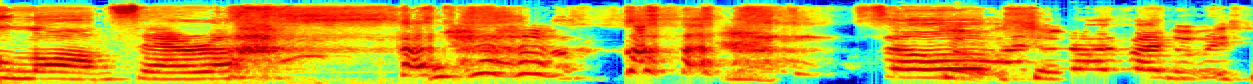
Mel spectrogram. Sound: laughs

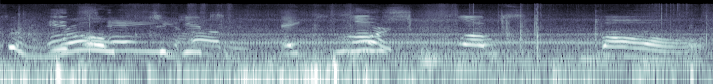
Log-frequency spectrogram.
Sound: children yelling

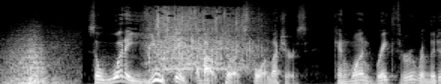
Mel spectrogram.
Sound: applause

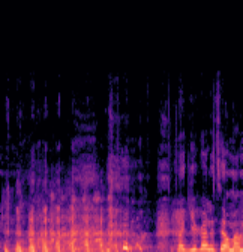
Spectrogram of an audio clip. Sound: laughing

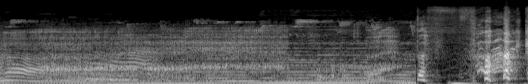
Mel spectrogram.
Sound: rhino man sighing

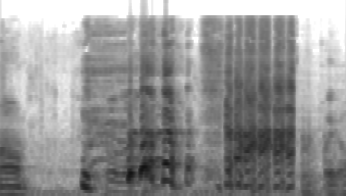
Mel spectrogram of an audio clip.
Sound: laughing

